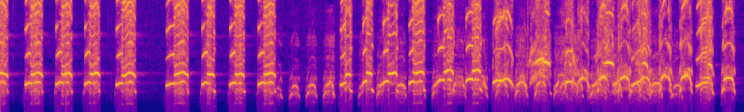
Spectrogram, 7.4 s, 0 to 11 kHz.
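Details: Loud screaming chorus of ospreys welcoming a fish at a Finnish nest, July 2022; spaced sharp whistled squeals at first, then quickening into a dense, rising, overlapping clamour.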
